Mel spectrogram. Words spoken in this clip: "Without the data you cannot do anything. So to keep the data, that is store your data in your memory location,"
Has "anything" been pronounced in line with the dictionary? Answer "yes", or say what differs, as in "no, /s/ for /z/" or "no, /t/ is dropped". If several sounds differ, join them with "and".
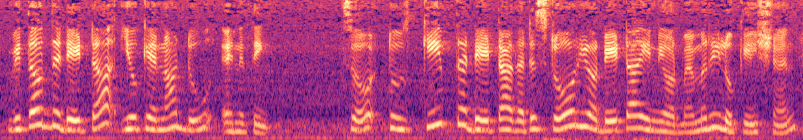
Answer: no, /t/ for /θ/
